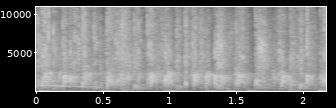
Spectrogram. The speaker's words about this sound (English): Can we get a round of applause, ladies and gentlemen?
